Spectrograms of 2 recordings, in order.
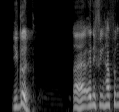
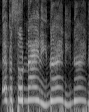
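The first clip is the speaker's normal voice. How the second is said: mock reverb echo; 11 semitones higher, 7 dB louder than usual. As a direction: repeat the last word like a fading echo, higher. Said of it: "Man, put the reverb on".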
